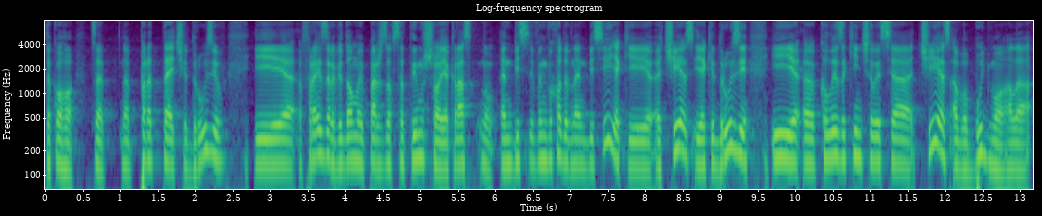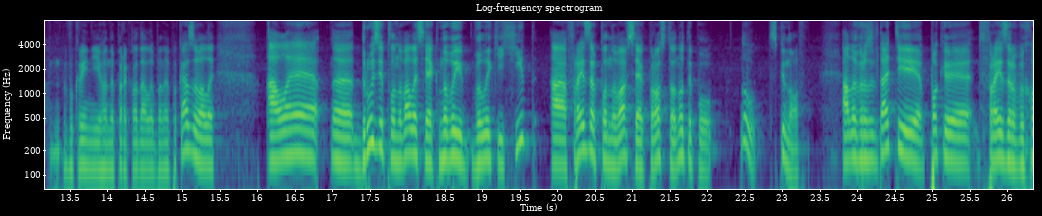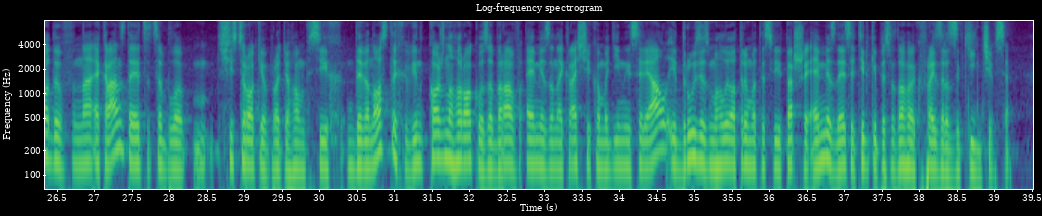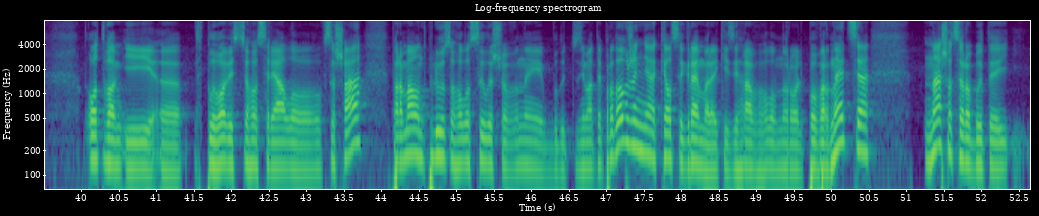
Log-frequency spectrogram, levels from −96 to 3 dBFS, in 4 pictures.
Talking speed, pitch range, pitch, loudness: 145 wpm, 125-160 Hz, 140 Hz, -22 LUFS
